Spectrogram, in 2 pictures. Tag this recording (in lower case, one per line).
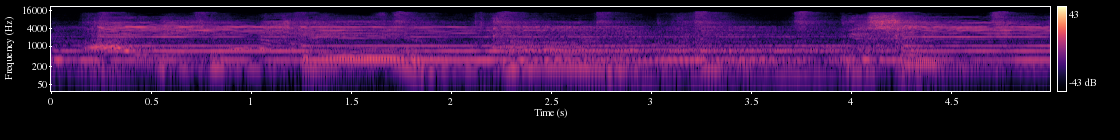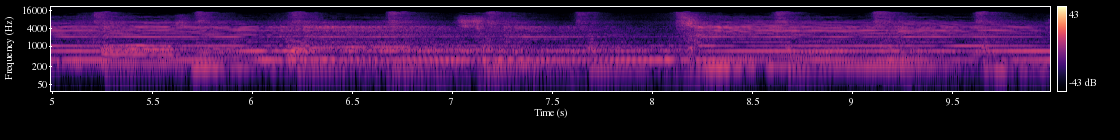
music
